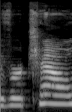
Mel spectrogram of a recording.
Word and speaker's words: Virchow: to remember that but some people say Virchow sounds like child a su Chou child cells come from other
